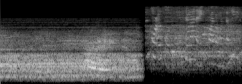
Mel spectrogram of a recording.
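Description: A young woman's voice close to the camcorder microphone. About one and a half seconds in, it switches abruptly to a thin, high-pitched sound with no low end, which lasts about a second.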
